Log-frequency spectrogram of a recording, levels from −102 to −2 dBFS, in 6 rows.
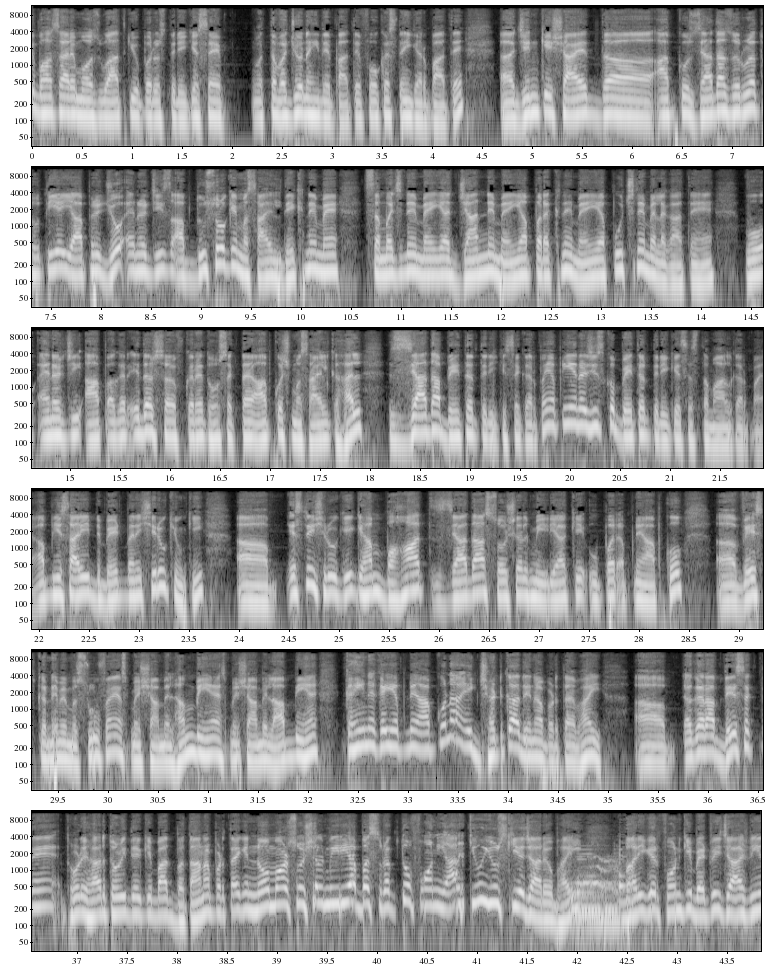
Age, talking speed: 30-49, 185 wpm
